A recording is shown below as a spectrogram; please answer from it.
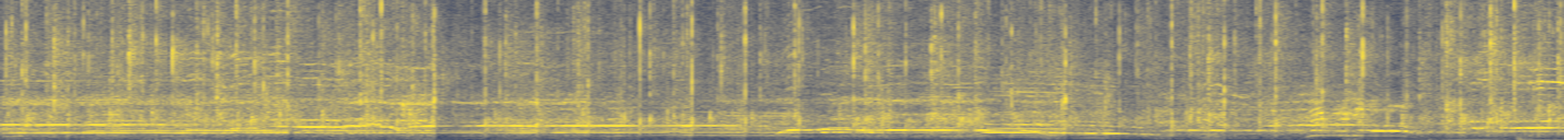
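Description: Home fans at a Lakeland high school football game against Mosinee roar and cheer on their feet during a late fourth-and-short, loud sustained crowd noise with whistles and shouts under a play-by-play announcer.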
